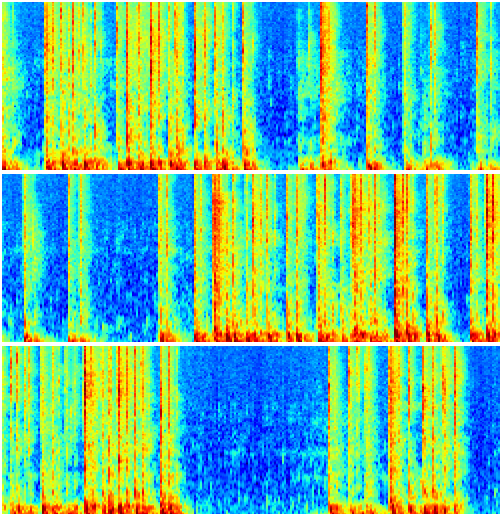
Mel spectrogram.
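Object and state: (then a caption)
Laptop keyboard with plastic keys. Fingertips type steadily on the black plastic keys of a silver laptop keyboard, producing quick, dense bursts of clicky taps with a low thud under each press and bright key clatter on top. The typing comes in runs separated by brief pauses and one longer silence near the end before it resumes.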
